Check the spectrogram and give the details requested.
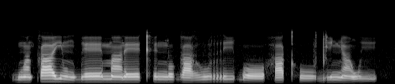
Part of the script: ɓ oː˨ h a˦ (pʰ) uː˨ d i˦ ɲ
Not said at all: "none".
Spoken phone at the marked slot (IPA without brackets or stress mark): kʰ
